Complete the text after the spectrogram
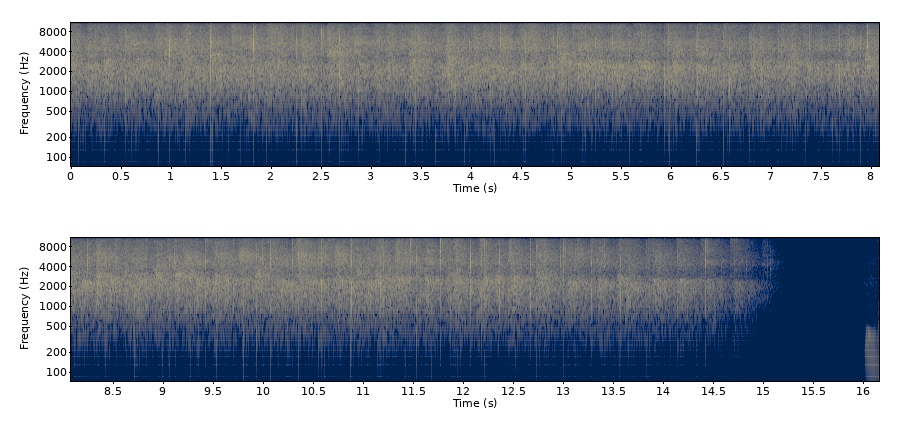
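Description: An audience applauds steadily in a large hall, then the clapping dies away.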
